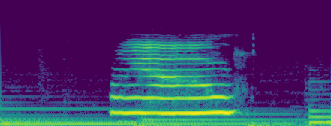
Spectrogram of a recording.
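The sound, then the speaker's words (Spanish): A single meow from a red female cat, clear, lasting under a second, set against a low, steady background hum that continues before and after. “una gata roja de afilados dientes.”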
